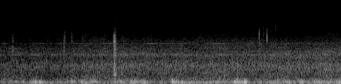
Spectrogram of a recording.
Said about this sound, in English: I hear a train. Hear it? When is the Metro Rail running? Yeah, I guess it's the Metro Rail. Metro Rail running on Christmas Day?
